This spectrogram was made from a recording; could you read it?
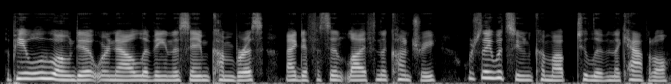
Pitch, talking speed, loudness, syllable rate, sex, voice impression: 205 Hz, 240 wpm, -17 LUFS, 6.3 syllables/s, female, feminine, very adult-like, clear, slightly intellectual, slightly elegant, slightly strict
